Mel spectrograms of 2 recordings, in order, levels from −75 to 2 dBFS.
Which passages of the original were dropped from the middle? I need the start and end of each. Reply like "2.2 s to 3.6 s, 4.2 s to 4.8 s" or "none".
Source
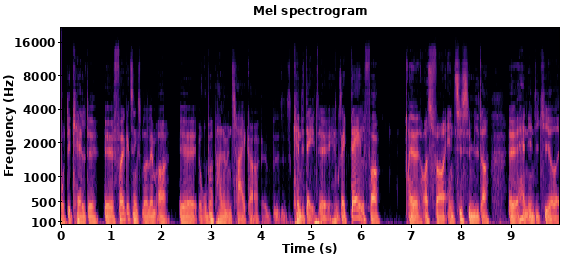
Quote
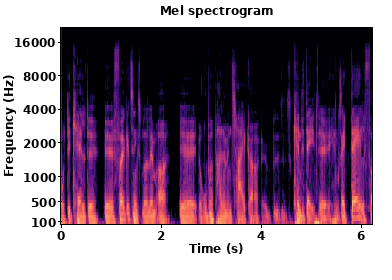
none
